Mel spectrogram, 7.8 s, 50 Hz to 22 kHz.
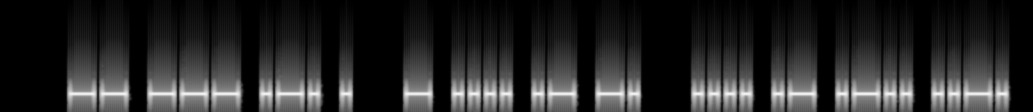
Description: Morse code, heard as a keyed tone, about 20 wpm, 700 Hz. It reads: MORE THAN HALF
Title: Sentences with 5-Word Phrases - 20wpm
